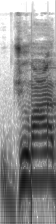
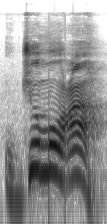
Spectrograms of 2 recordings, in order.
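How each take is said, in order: First: The m is followed by no vowel. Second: The m is followed by an u vowel. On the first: "साकिन भी दो" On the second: "जम्मा भी दो"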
